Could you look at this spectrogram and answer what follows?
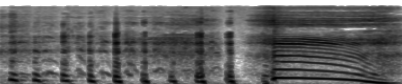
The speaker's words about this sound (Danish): Jeg vil bare høre, om det smitter, når man bare taler om at gabe, når du kan høre gabelydene, men ikke kan se, at folk gaber der.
